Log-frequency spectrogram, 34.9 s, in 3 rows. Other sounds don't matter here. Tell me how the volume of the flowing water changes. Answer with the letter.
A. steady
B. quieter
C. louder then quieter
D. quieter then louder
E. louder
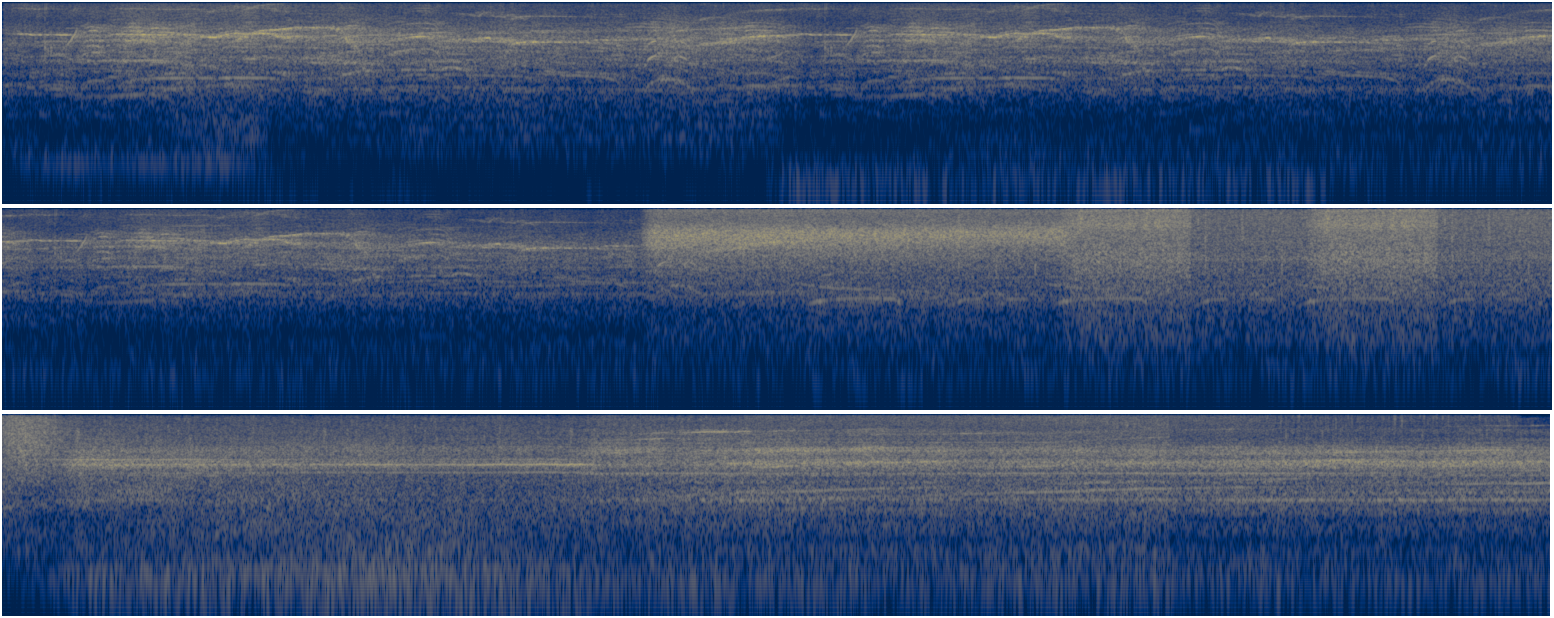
B.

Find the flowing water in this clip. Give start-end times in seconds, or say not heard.
16.4-34.6.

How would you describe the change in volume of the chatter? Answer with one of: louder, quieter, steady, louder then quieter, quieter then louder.
quieter.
